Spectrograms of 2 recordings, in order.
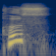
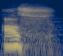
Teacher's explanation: খুসরা সিন শক্ত আর সদ মোটা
